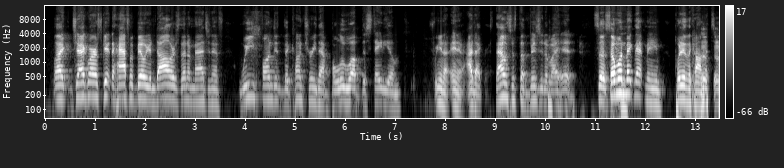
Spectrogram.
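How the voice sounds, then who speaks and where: In a Southern accent, the speaker has a bright, sharp tone, ordinary pitch variation, a moderate pace and big swings in loudness. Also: man, fairly high pitch for a man. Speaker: streamer and podcast host. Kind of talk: casual panel discussion. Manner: mumbling.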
